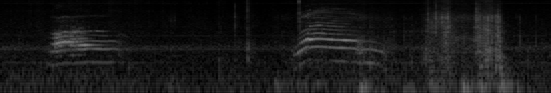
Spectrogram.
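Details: Two drawn-out meows from a pet cat, each descending slightly in pitch, come about two and a half seconds apart. Rustling and handling noises follow the second meow, with a steady background hum throughout.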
